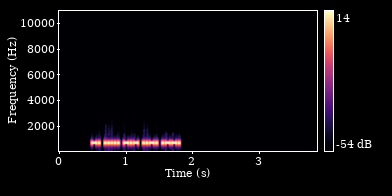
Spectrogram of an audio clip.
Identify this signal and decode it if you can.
Morse code, heard as a keyed tone, about 46 wpm, 700 Hz. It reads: N5KFP
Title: USA Call Signs - 5 Characters - 50wpm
